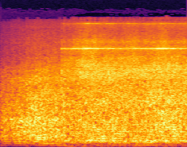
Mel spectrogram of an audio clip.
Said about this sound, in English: The plane taxis through thick fog.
